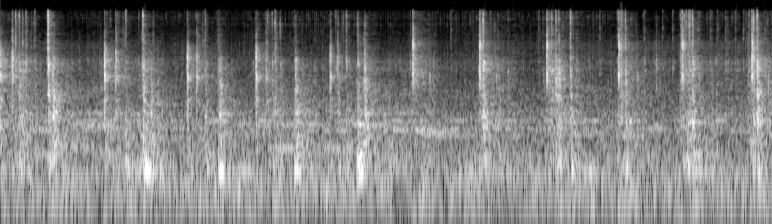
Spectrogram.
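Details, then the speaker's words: Bicycle rear derailleur in a repair stand after cable tension adjustment: light steady ticking with crisp chain clicks through the shifts, no grinding or rattle; clean normal shifting. "should sound nice and crisp and that's it you are done ready to ride"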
